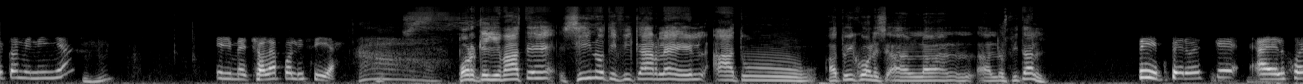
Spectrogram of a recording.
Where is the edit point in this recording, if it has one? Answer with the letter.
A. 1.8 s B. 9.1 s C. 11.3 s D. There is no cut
D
